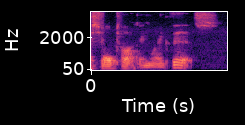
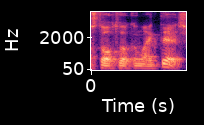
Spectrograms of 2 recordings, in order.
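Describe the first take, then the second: First: It is spoken slowly. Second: It is spoken quickly. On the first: The speaker is calm. The speaker calls it right. "if I'm normally not upset" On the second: The speaker is upset. The speaker calls it wrong. "I'll start talking really fast"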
